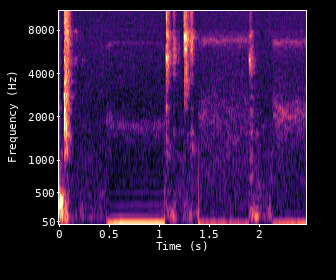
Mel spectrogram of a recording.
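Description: A few faint clicks of computer keys, spaced apart, as typing into a browser address bar begins, over a faint low hum.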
